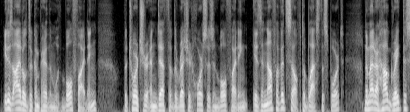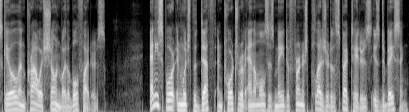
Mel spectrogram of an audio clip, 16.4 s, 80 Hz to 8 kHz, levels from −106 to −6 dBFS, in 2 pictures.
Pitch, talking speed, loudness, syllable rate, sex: 105 Hz, 225 wpm, -20 LUFS, 6.1 syllables/s, male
